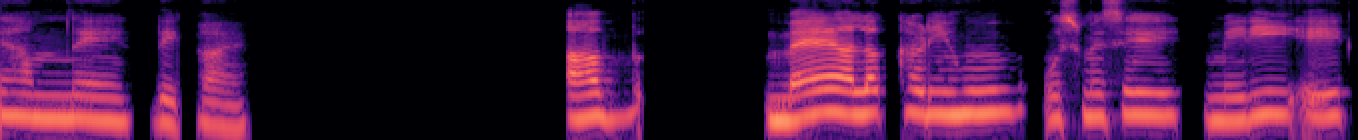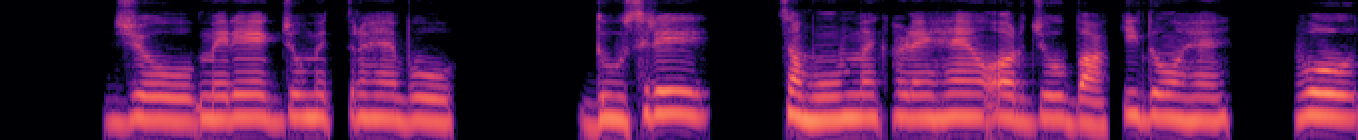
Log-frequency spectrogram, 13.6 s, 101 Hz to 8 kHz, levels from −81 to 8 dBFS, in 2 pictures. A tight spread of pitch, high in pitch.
Yes: narrow, 2.2 semitones; high, 210 Hz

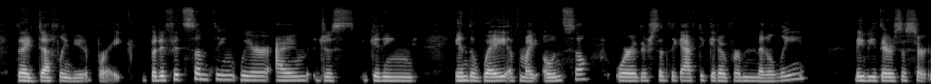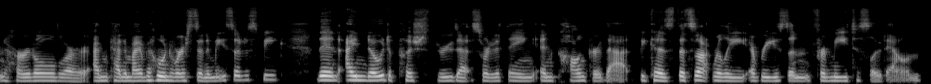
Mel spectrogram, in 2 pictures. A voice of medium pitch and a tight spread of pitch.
Yes: medium, 175 Hz; narrow, 2.1 semitones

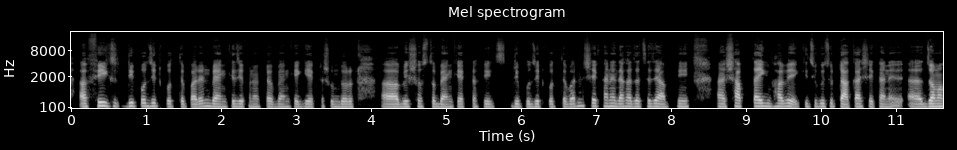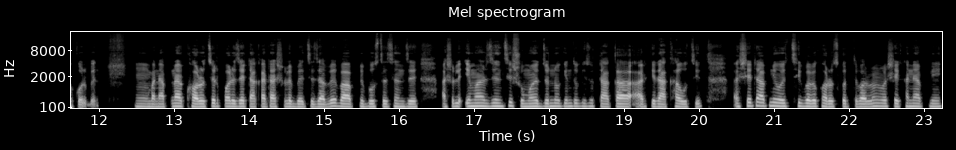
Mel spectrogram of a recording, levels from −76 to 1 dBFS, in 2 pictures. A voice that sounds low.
No: medium, 145 Hz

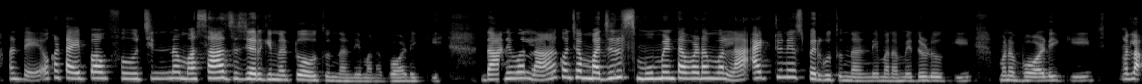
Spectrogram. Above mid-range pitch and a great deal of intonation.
Yes: high, 235 Hz; wide, 8.1 semitones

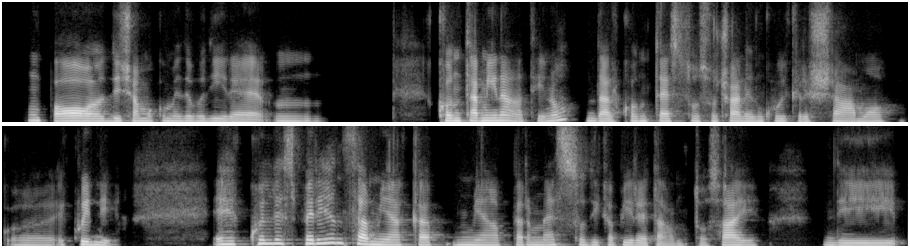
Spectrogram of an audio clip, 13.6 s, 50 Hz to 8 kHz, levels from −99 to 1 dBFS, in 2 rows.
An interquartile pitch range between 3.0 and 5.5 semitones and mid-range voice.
No: narrow, 2.4 semitones; medium, 155 Hz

